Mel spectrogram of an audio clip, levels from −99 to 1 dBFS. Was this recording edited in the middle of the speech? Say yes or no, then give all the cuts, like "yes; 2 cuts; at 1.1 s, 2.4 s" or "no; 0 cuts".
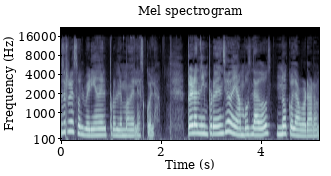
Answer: no; 0 cuts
